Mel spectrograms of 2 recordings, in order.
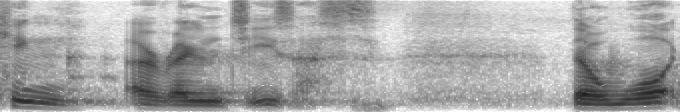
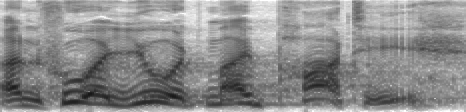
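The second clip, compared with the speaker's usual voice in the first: very high, fake, terrible European villain accent; 10 semitones higher than usual. Retelling a Bond film scene, the party host questions a guest in a terrible European accent. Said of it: "putting on a terrible European accent".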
